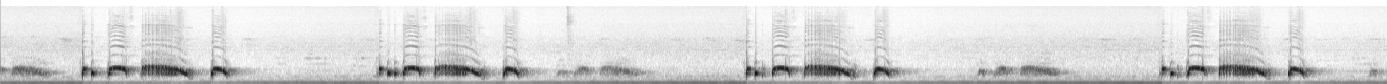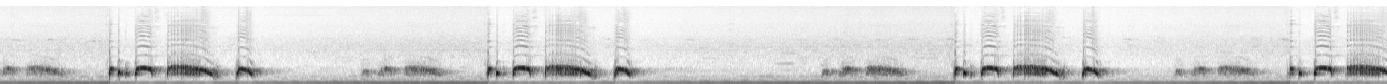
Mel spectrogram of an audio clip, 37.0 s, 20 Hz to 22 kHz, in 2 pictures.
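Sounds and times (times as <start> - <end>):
dove cooing: 0.0 - 3.4, 5.0 - 8.8, 9.9 - 12.2, 13.0 - 14.4, 15.4 - 22.2, 23.2 - 27.4, 29.4 - 33.5, 34.1 - 36.9
steady low hum: 0.0 - 36.9.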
